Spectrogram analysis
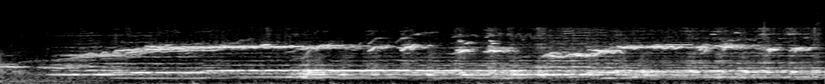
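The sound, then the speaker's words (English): A woman whistles a slow, low-pitched tune by breathing out, with long sustained notes and gliding pitch changes, heard clear with no talking. “When we listen to that and we're starting to realize just how many people whistle, how do you feel when you whistle?”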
